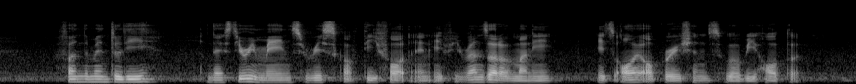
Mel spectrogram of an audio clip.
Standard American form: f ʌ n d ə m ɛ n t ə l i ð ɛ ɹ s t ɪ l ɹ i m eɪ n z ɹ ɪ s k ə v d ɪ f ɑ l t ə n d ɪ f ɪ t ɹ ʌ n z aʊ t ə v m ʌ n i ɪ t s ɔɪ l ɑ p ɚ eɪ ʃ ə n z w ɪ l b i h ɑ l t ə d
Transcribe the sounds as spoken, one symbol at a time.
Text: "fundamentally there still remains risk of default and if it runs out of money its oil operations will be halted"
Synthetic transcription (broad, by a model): f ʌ n d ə m ɛ n t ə l i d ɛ s t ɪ l ɹ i m eɪ n s ɹ ɪ s k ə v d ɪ f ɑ t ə n ɪ f ɪ t ɹ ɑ n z aʊ t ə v m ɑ n i ɪ t s ɔɪ l ɑ p ɚ eɪ ʃ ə n s w ɪ l b i h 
